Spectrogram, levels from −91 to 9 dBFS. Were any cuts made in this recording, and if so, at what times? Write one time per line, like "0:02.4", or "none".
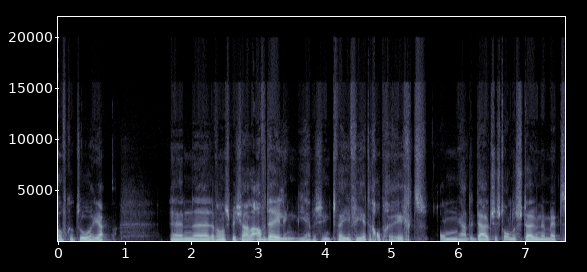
0:06.0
